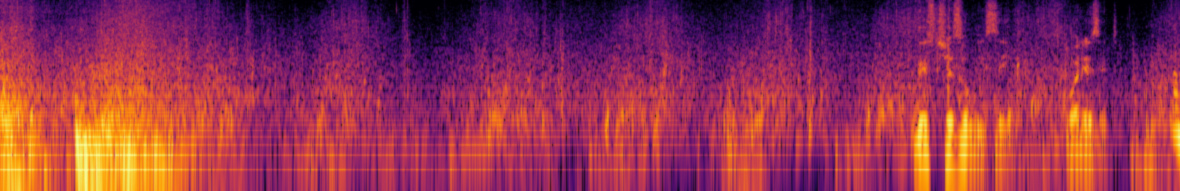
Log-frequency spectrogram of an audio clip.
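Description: Oars splash and paddle through water.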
